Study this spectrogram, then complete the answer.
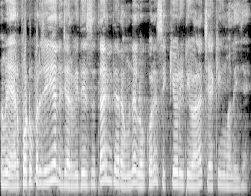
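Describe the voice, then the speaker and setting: A man with a Gujarati accent giving a sermon as a monk, telling a story in an animated way and acting out the characters' lines. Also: high-pitched, fast talker.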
